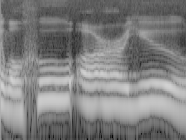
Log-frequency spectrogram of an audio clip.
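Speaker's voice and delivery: slow, drawn-out witch's question; sly witch. Retold or imitated. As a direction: stretch the words out like a scheming witch.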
